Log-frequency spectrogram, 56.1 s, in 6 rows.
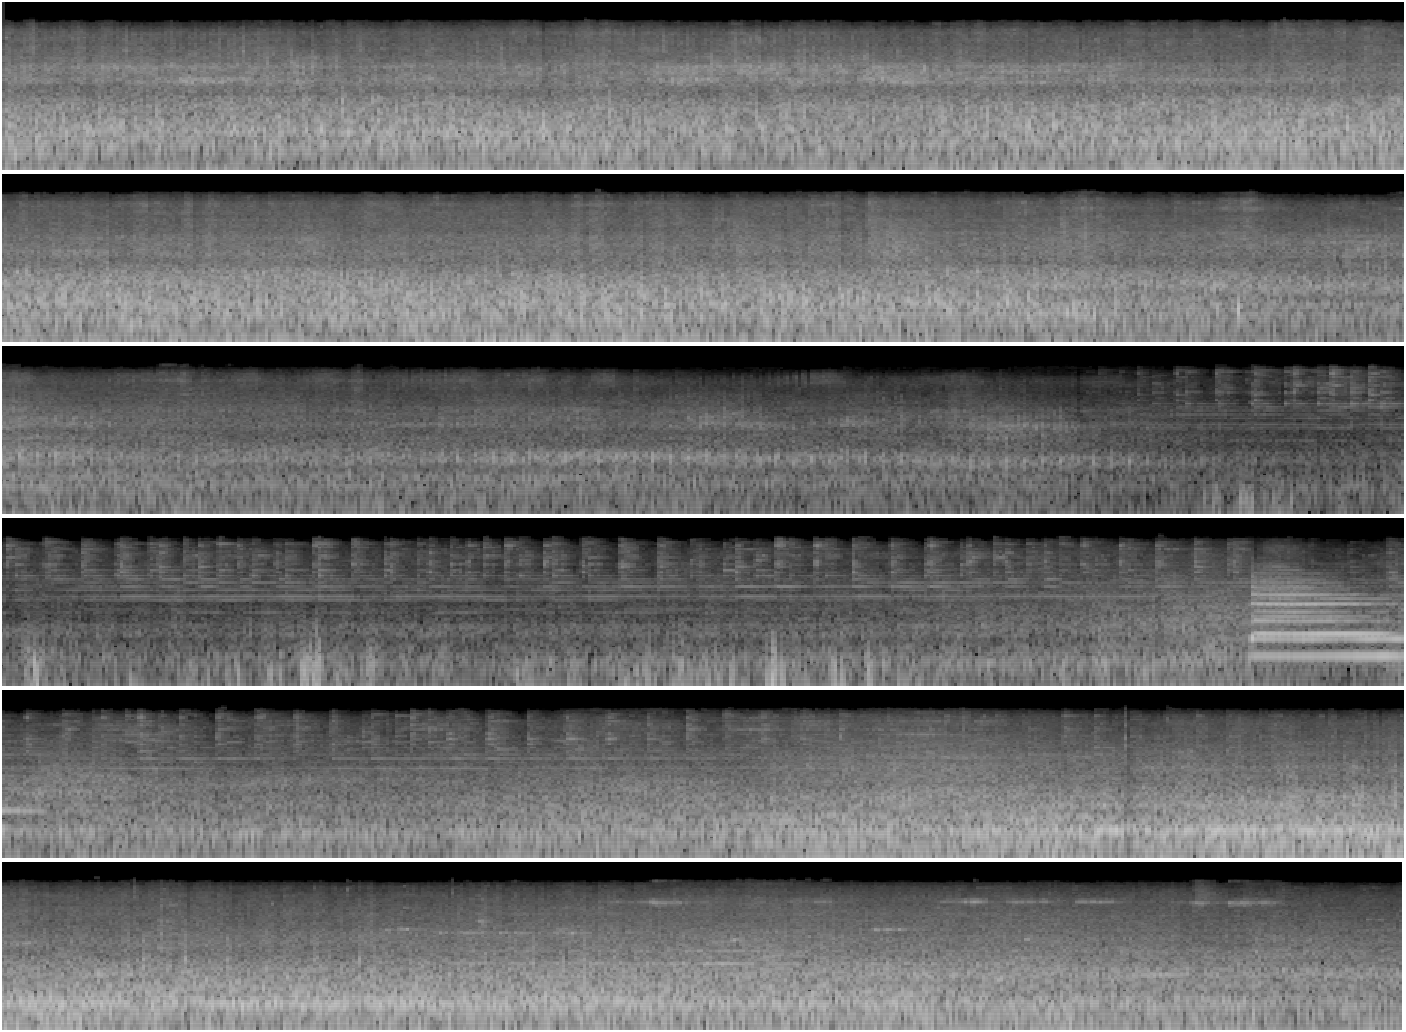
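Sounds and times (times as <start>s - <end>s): freight wagons clickety-clack: 0.0s - 20.0s, 37.2s - 55.4s
diesel locomotive humming: 0.0s - 56.0s.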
